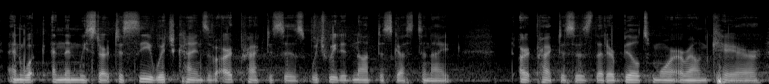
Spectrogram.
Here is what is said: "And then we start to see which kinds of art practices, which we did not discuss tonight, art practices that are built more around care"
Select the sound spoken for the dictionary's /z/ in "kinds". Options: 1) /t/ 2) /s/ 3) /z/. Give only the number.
3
